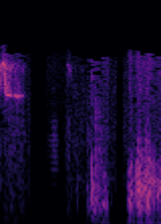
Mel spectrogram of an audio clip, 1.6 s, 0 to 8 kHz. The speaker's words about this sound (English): Did somebody have a bird in the background? I'm just like laughing because I keep hearing a bird. I'm outside, so I've got road noise, birds, the occasional airplane is about 2 miles from the airport.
